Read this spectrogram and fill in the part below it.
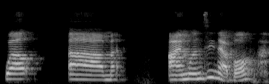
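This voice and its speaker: A woman's voice: on the high side, fairly even intonation, slow pace, sharp tone. A woman co-hosting a podcast over a video call, playful and joking in casual chat. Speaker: podcast co-host.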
